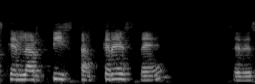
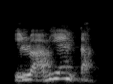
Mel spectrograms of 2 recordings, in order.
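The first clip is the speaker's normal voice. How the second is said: ordinary talk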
